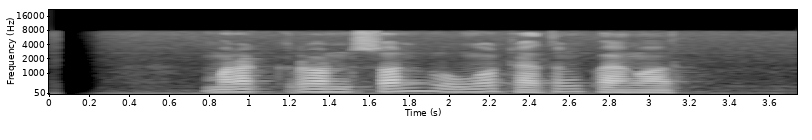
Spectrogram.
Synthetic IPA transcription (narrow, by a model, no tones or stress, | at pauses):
maɾəkrɔnsɔnluŋʊrɖ̥ä̤t̪əŋb̥ä̤ŋɔr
